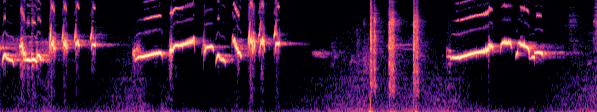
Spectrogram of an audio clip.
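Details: Rich song of a white-rumped shama, played to stimulate tail-flicking and varied singing in trained shamas; rapid clusters of bright upslurred whistles alternate with brief clicking bursts.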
